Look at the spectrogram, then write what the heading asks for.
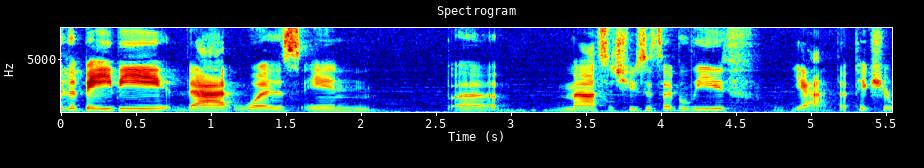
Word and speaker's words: Massachusetts: Well, how's that state pronounced again, Livy? Massa what? Sorry. Massachusetts. That's the one. Yeah. Massachusetts.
